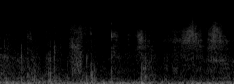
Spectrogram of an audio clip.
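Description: Faint clicks and rustling of pieces being handled on a hanging demonstration chessboard, with a slightly louder rustle near the end.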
